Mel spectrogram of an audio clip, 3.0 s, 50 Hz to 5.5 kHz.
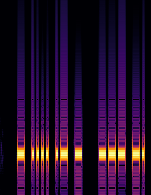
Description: Morse code, heard as a keyed tone, about 25 wpm, 600 Hz. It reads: THAT ON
